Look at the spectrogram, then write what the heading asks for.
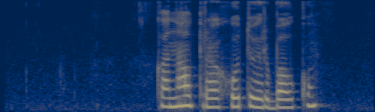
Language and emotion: Russian, neutral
